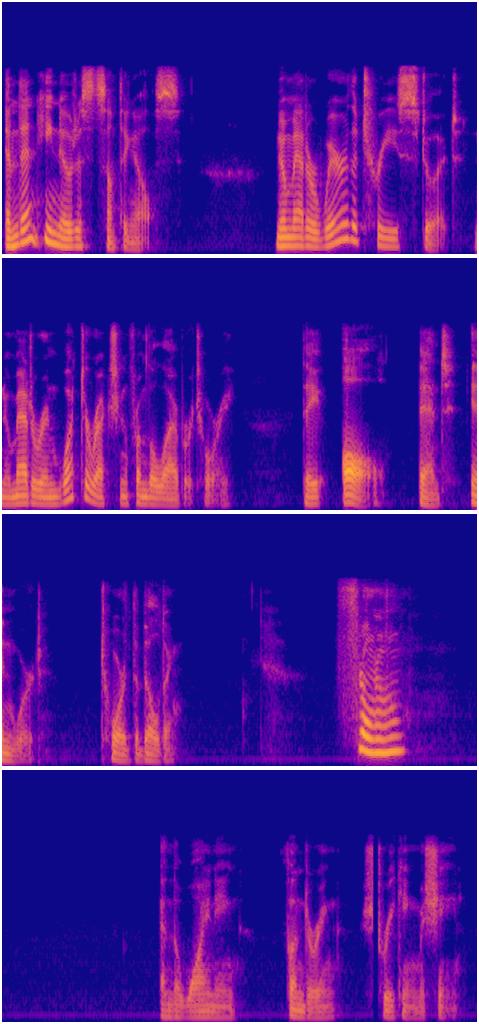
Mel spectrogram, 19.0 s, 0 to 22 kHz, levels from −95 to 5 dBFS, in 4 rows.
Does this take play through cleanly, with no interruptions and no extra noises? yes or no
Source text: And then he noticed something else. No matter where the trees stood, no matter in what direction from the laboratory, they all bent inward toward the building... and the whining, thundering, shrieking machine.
no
